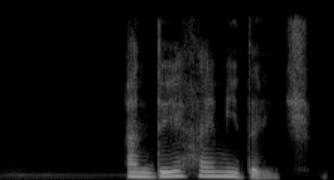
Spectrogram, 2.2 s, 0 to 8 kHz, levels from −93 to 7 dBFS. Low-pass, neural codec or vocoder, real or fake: 7.2 kHz; codec, 16 kHz in and 24 kHz out, 0.4 kbps, LongCat-Audio-Codec, two codebook decoder; fake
